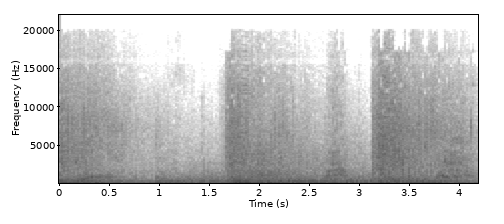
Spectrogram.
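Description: Thrown fire bursting in Dark Souls, a run of loud booming blasts with rushing fiery noise, swelling around the middle and again near the end, dense and close with no talk.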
